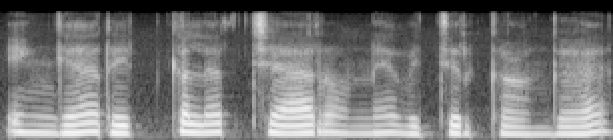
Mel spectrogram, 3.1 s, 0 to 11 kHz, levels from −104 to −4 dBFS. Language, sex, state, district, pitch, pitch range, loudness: Tamil, female, Tamil Nadu, Nilgiris, 190 Hz, 180-200 Hz, -15 LUFS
